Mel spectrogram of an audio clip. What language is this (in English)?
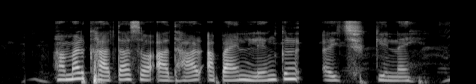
Maithili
